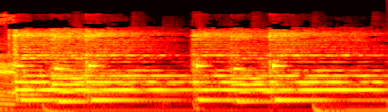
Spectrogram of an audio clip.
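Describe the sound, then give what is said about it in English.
Sports news app notification chime on a phone: bright, ringing electronic tones repeating in a short melodic pattern, with soft low thumps beneath, loud and alone. “I think I got a notification from ESPN. Nah, but I love that sound, by the way.”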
